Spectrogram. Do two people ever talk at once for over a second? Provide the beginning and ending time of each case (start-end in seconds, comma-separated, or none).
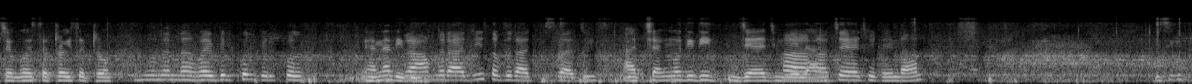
none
